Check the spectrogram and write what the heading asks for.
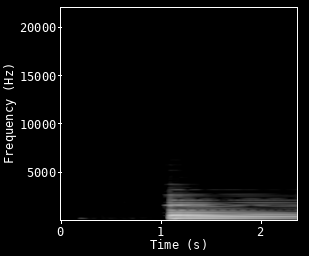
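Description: Notation software's piano playback sounding a single four-part chord, the iv chord (B-flat minor) of a plagal cadence in F minor. It is struck about a second in, after a moment of silence, and rings on, slowly fading.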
